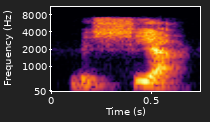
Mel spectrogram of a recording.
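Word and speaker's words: משיח: found in strong's h 48 99 it is pronounced meshiach and it is spelled so m-s-y-c-h or if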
